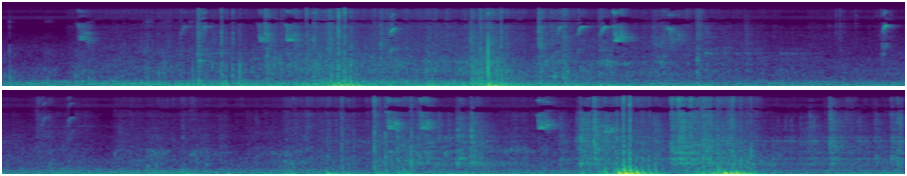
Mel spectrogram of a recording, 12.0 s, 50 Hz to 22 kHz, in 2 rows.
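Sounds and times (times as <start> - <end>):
small birds chirping: 0.0 - 12.0
wings flapping: 0.8 - 5.1, 7.0 - 12.0.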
